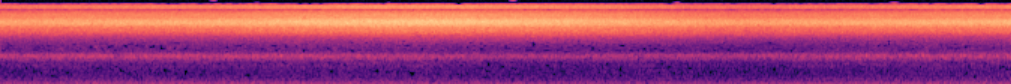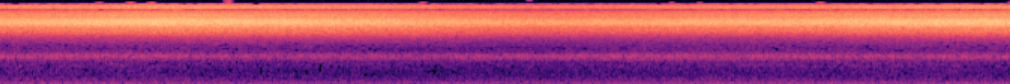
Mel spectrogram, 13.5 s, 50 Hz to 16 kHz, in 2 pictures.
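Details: Summer cicada chorus from Rockville, Maryland, USA, June 2021. Countless insects merge into one shrill, continuous buzzing wall of sound that rises gently to a peak midway and eases off again, with no other voices.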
